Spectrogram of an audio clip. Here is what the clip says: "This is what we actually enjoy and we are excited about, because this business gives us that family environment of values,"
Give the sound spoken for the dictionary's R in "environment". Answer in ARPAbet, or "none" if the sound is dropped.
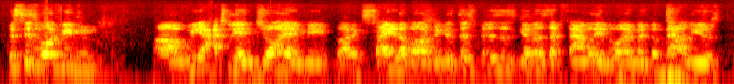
none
